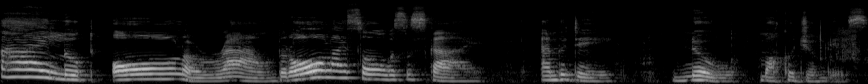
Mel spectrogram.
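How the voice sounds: Speaking at a very slow pace, a woman with a medium pitch makes big pitch swings as room echo comes through.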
